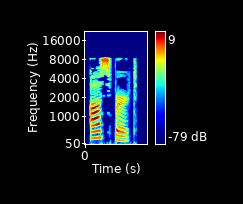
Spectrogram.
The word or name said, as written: osbert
